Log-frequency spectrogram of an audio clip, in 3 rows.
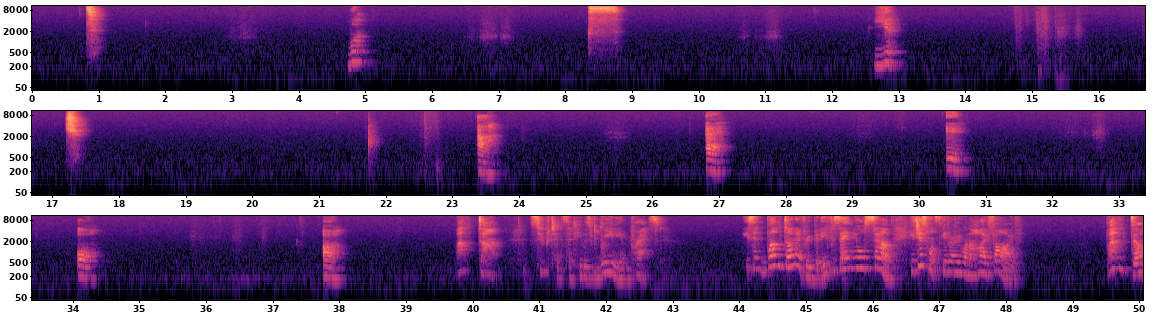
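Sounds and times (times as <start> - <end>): woman saying ch sound: 0.8 - 1.1, 4.7 - 5.1, 8.4 - 8.9, 12.6 - 13.1, 17.2 - 17.5, 23.4 - 23.8, 26.8 - 27.2, 30.4 - 30.8, 34.1 - 34.4, 37.8 - 38.1, 39.8 - 42.8, 44.1 - 48.2, 49.5 - 50.0
woman speaking: 4.7 - 5.1, 12.6 - 13.1, 23.4 - 23.8, 26.8 - 27.2, 30.4 - 30.8, 34.1 - 34.4, 37.7 - 38.2, 39.8 - 43.0, 44.1 - 48.3, 49.5 - 50.0.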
